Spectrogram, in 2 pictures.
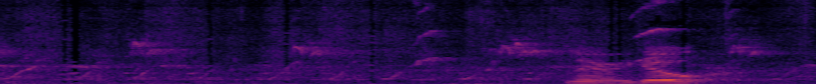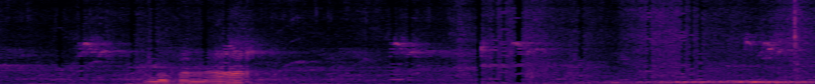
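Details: Guinea pigs at a farm give loud, rising, squealing wheeks, calling for their breakfast as a man brings them grass and talks nearby.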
